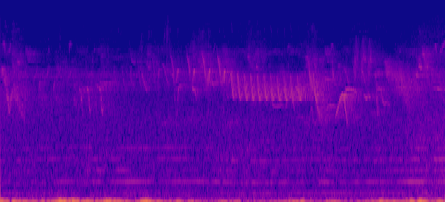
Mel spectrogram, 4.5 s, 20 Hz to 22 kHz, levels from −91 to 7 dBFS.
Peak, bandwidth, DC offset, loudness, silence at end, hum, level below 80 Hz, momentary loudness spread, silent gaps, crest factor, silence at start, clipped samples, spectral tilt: -20 dBFS; 9.2 kHz; under 0.1%; -46 LUFS; 0 s; none; -38 dBFS; 7 LU; none; 14 dB; 0 s; under 0.1%; -3 dB/octave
